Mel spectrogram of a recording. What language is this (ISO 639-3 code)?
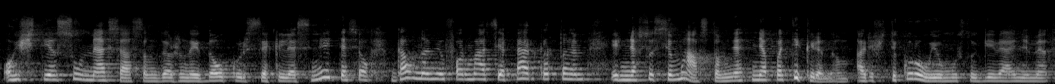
lit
